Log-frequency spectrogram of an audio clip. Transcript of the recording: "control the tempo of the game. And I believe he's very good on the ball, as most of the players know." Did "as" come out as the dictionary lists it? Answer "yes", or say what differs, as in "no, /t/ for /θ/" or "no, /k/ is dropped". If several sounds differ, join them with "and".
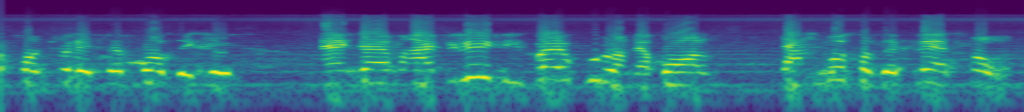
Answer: no, /s/ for /z/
